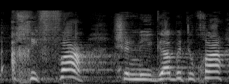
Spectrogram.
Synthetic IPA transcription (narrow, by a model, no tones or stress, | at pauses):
aχifa | ʃelmeiɡabetuχa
